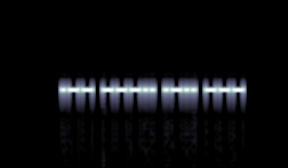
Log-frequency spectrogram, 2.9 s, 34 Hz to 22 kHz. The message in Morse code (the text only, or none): W8LO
